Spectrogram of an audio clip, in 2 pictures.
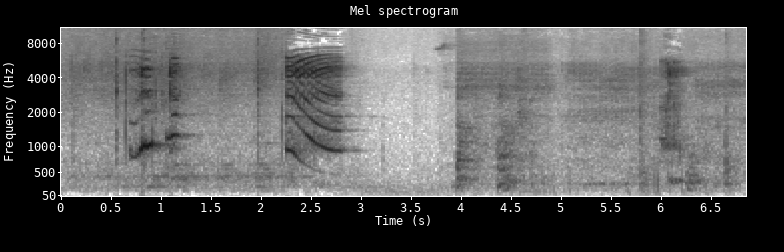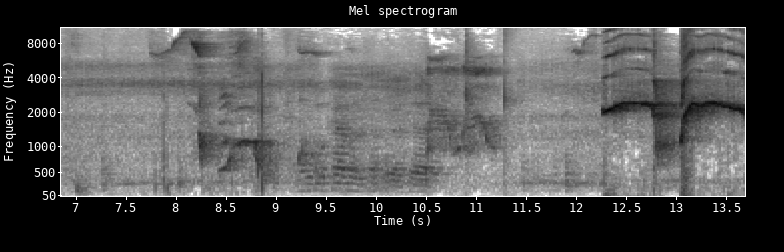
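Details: Female Miniature Schnauzer indoors, screaming wildly for her long-lost electronic toy hamster: shrill, rising, wavering squeals and whines in bursts. An electronic toy chirps and people talk, and a loud, piercing squealing run comes at the end.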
